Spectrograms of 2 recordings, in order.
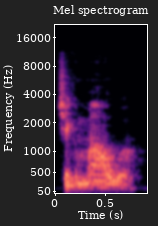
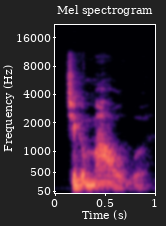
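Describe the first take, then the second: First: Southern accent. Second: Chickamauga drawled low and Southern; southern accent. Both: Shown as a demonstration. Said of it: "you have to say with a southern accent".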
